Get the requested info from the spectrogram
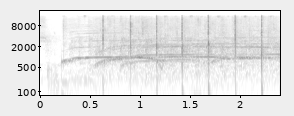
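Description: Audience applause, starting a moment in as many hands clap, with a few voices holding cheers over the clapping.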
